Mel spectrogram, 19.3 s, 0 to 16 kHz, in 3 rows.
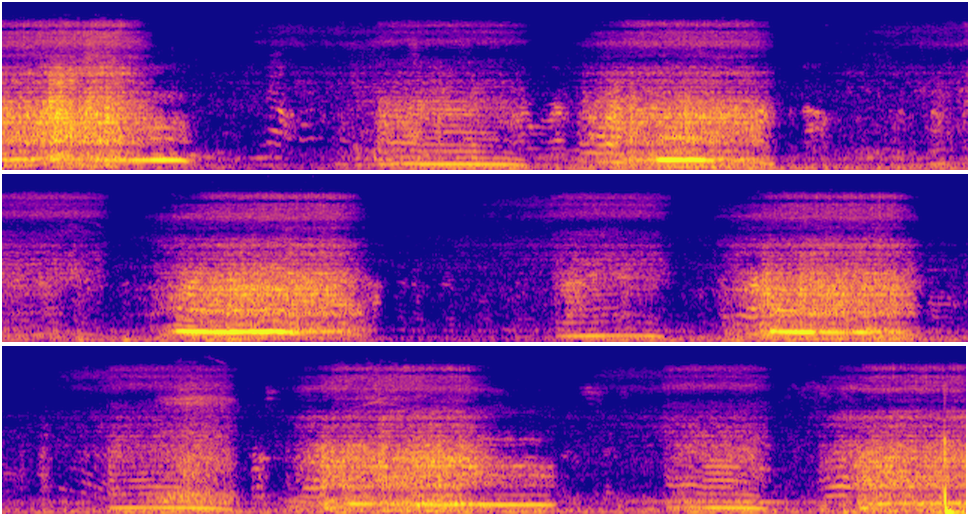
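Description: Loud, rumbling snores from two sleepers who alternate, one lower-pitched and one higher, about 16 snores a minute.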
